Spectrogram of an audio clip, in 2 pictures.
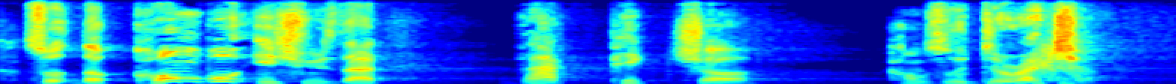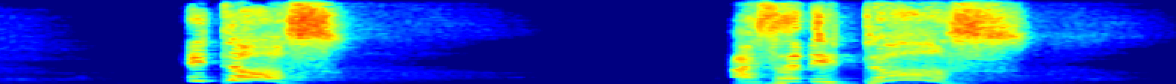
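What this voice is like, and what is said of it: Nigerian English accent. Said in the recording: “my Nigerian... you can hear my accent”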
